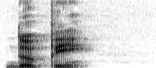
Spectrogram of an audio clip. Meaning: 1. to dope; to do doping 2. to boost (one's performance by doping)
- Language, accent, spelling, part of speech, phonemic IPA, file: French, France, doper, verb, /dɔ.pe/, LL-Q150 (fra)-doper.wav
